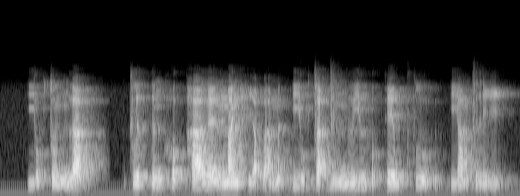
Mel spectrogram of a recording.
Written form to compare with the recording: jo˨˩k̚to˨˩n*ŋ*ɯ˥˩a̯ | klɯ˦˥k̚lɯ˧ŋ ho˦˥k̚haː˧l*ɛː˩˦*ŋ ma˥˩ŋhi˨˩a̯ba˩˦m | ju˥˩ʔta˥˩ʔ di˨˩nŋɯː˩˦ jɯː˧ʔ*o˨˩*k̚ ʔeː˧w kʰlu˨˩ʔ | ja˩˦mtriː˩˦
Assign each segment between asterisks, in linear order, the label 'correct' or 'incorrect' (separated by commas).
correct, incorrect, incorrect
